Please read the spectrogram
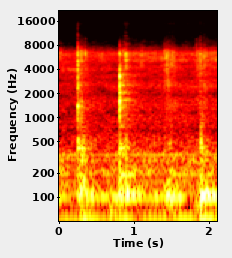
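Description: Wooden spoon stirring rice and diced vegetables sautéing in oil in a metal pot, with a low sizzle under it and three sharp scrapes of the spoon against the pot.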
